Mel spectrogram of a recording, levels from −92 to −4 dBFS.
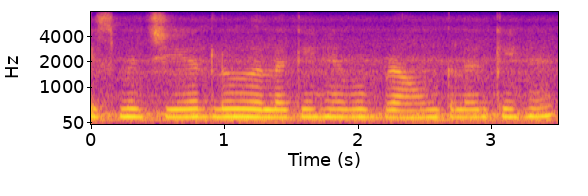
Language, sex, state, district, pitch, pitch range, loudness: Hindi, female, Jharkhand, Palamu, 205 Hz, 200-210 Hz, -14 LUFS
